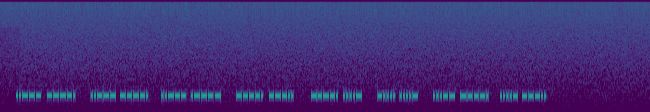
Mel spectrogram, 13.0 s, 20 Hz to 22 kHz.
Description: Morse code, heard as a keyed tone, hand-sent with a bug key, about 37 wpm, 610 Hz. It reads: 29 29 21 98 94 64 39 48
